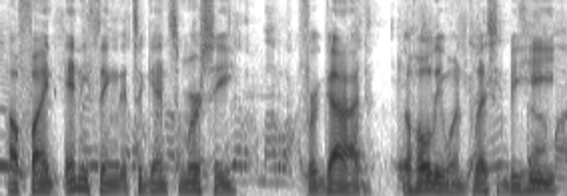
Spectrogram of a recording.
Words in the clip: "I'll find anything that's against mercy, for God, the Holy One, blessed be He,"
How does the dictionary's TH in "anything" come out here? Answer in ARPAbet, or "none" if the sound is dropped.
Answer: TH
